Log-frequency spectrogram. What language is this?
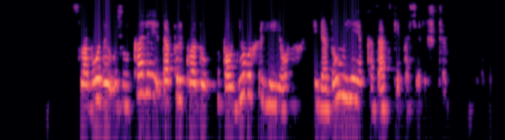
Belarusian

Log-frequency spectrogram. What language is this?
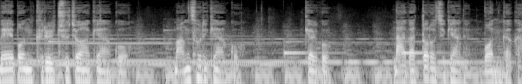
Korean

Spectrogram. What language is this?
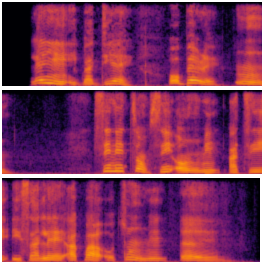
Yoruba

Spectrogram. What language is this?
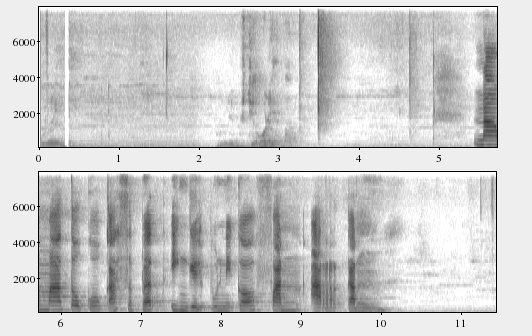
Javanese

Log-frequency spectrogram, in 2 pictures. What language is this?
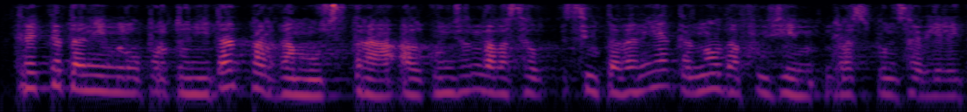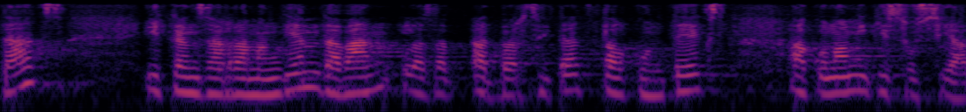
Catalan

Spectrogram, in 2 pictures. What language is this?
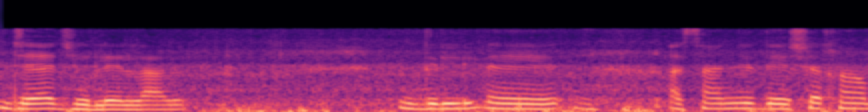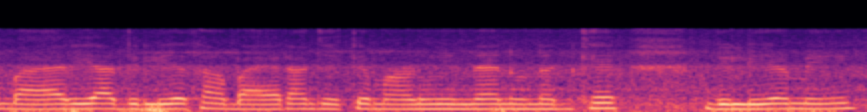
Sindhi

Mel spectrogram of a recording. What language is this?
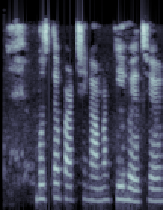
Bangla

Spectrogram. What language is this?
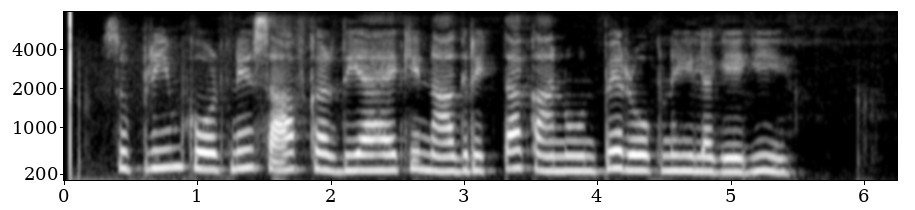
Hindi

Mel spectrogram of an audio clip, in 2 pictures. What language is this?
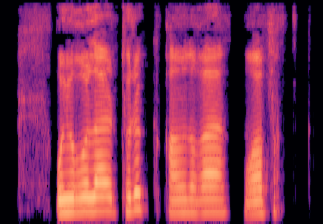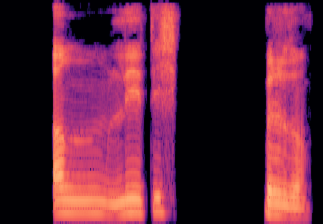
Uyghur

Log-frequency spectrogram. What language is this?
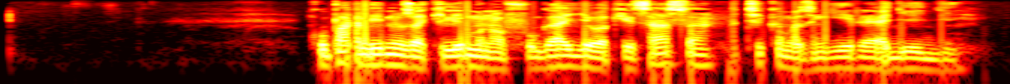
Swahili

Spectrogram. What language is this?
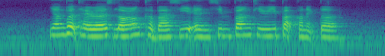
English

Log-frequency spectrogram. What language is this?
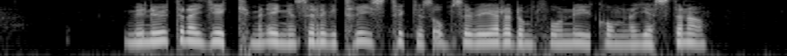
Swedish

